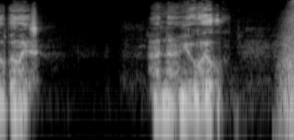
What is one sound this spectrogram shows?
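An elderly man speaks in a low, calm voice nearby.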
